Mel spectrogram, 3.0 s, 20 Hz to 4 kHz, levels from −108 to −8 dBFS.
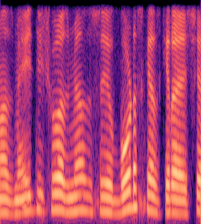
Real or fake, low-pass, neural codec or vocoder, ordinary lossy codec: real; 3.6 kHz; none; none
